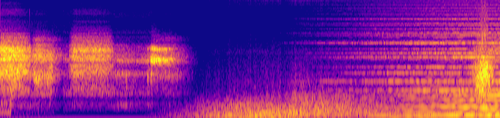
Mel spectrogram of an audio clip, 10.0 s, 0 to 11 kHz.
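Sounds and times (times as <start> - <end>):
person breathing inside a helmet: 0.0 - 3.8.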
